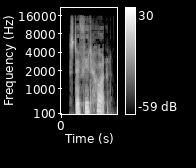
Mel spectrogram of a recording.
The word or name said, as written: stafethold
